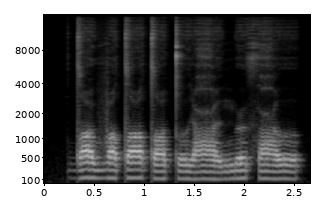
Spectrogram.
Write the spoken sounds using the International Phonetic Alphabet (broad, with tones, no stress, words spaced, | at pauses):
dˤɤ˨u̯βɤ˨tˤ ə˞˦tˤɤ˨t̪ɤ˨i̯ ʕɘ˨n̪ə˞˦θ ʕɤ˦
